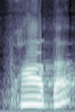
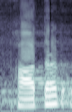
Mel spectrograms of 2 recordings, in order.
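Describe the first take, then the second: First: ফাদা with no r at the end; non-rhotic ফাদা; r dropped. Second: ফাদার with the final r pronounced; final r sounded. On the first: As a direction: end ফাদা on an open "aa", r silent. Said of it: "ফাদা উচ্চারণটা আমাদের দেশে প্রচলন নেই". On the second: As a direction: say ফাদার ending on an audible r. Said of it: "ফাদার উচ্চারণ হয় বেশি". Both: Shown as a demonstration.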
